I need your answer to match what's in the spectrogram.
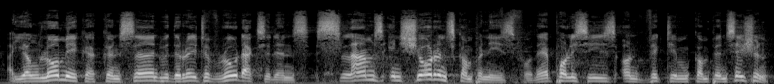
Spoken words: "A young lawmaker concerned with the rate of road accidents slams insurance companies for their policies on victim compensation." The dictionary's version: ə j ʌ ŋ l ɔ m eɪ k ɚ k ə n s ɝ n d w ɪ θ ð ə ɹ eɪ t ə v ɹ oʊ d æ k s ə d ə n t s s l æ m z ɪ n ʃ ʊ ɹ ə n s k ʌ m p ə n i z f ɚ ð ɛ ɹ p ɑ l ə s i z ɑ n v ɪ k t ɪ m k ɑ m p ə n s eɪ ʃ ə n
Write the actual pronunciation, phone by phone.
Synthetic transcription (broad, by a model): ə j ʌ ŋ l ɔ m eɪ k ɚ k ə n s ɝ n d w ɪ ð ə ɹ eɪ t ə v ɹ oʊ d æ k s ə d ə n t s s l æ m z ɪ n ʃ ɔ ɹ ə n s k ʌ m p ə n i z f ɚ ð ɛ ɹ p ɑ l ə s i z ɑ n v ɪ k t ɪ m k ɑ m p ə n s eɪ ʃ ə n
